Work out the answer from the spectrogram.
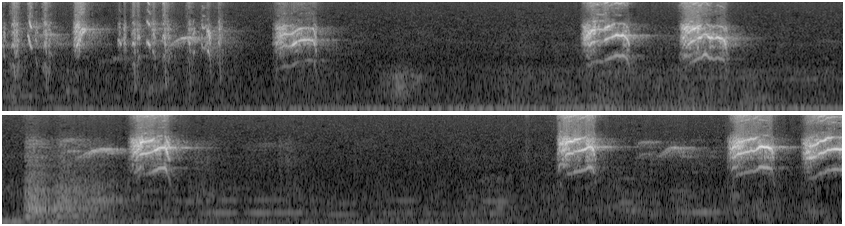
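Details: Caged sunbird, the kolibri ninja, giving a lure song for a stressed bird: short bursts of high buzzy chips, often in pairs, spaced by gaps of a second or more, over a faint low hum.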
